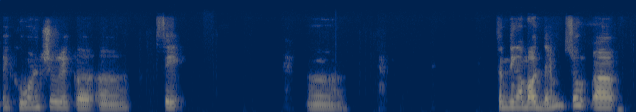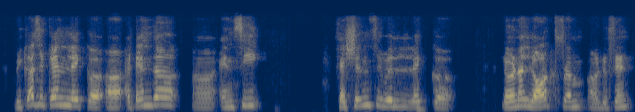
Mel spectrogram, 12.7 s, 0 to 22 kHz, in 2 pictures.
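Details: Adult male with stuttering since childhood, had therapy in 2010, still working to overcome his stammering; stuttering.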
